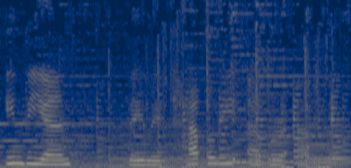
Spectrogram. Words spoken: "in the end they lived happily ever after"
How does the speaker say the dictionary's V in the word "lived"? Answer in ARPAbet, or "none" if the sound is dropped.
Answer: V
